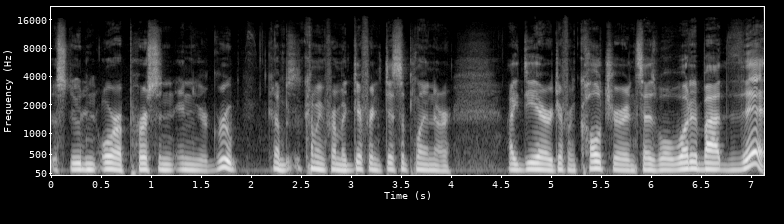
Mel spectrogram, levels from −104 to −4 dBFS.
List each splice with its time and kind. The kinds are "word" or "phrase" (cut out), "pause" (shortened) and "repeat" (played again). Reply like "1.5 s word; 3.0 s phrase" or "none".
none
